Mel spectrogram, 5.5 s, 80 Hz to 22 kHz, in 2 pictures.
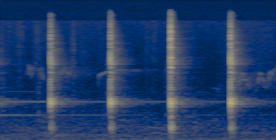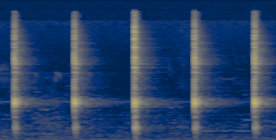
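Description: A smartphone metronome app clicking a steady beat of about 100 clicks a minute. Each click is short and sharp, with a brief ring.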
